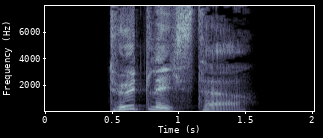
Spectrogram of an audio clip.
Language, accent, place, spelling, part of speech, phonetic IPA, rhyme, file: German, Germany, Berlin, tödlichster, adjective, [ˈtøːtlɪçstɐ], -øːtlɪçstɐ, De-tödlichster.ogg
- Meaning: inflection of tödlich: 1. strong/mixed nominative masculine singular superlative degree 2. strong genitive/dative feminine singular superlative degree 3. strong genitive plural superlative degree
